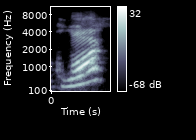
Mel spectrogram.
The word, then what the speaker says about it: cloth: So cloth sí suena duro, and the other one, clothes, o clothes, es solo la suavecito, la D y la S.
